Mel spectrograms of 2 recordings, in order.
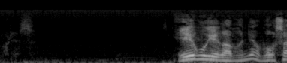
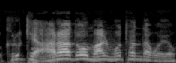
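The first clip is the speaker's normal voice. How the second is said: ordinary talk, nothing marked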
